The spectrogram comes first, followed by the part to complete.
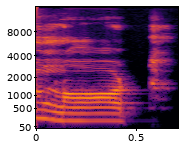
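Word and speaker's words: knot: पहले के आया है के को हम नहीं बोलेंगे यानी के का उच्चारण हमने नहीं करना है एन ओटी इसको पढ़ेंगे हम नॉट नॉट नॉट मींस होता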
